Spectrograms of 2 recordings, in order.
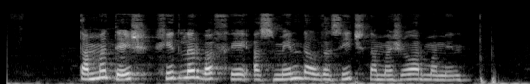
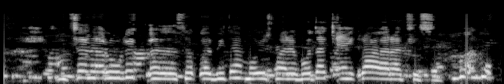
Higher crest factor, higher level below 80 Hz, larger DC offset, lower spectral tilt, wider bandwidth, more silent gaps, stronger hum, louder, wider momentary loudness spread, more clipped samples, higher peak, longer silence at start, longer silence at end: first, 16 dB vs 10 dB; first, -48 dBFS vs -54 dBFS; neither; about the same, -4.5 dB/octave vs -4 dB/octave; about the same, 11.5 kHz vs 11.5 kHz; neither; neither; second, -17 LUFS vs -10 LUFS; first, 15 LU vs 4 LU; neither; about the same, -2 dBFS vs 0 dBFS; about the same, 0.05 s vs 0.05 s; about the same, 0 s vs 0.1 s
